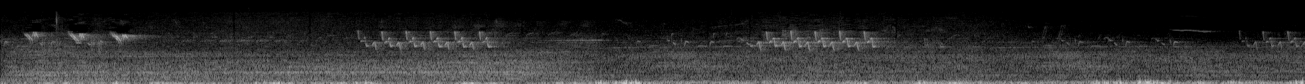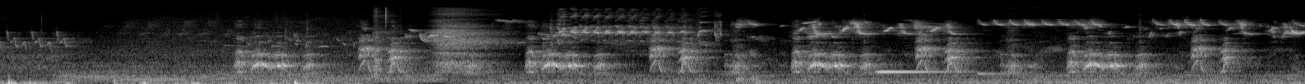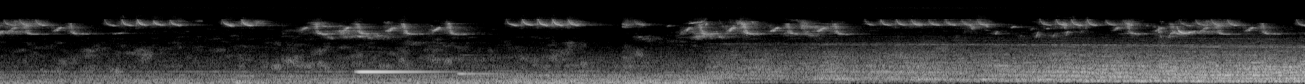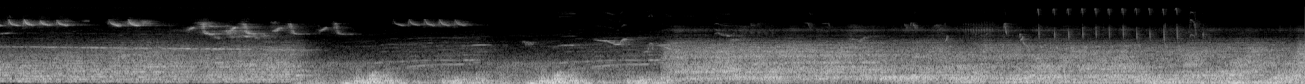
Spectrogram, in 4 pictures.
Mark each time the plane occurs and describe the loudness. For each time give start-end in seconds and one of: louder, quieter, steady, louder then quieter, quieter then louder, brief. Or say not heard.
0.0-52.1 louder.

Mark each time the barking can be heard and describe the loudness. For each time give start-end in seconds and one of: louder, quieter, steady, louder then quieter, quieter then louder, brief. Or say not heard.
15.2-25.4 steady.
